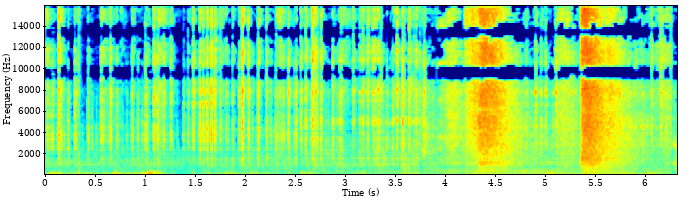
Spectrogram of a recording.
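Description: A plastic shopping cart rattling as it rolls over concrete pavement, with low wind rumble on the microphone and two louder rushes of hiss in the second half.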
